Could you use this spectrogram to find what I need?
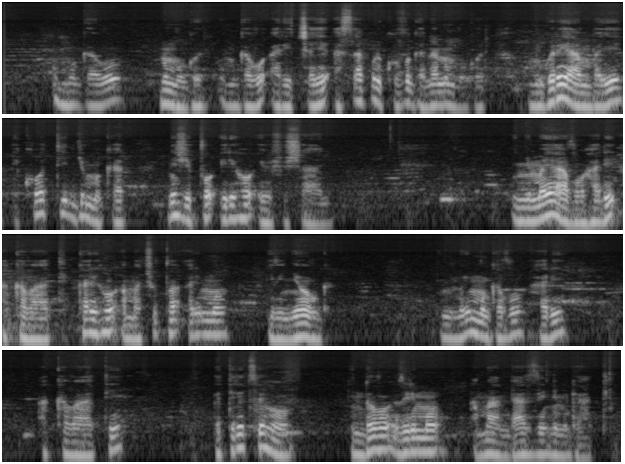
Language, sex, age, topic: Kinyarwanda, male, 18-24, finance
